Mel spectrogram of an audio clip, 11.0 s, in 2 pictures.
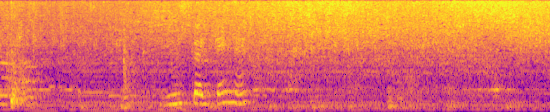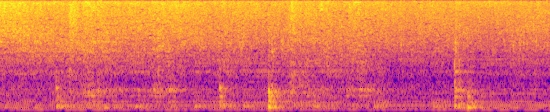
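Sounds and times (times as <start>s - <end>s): chicken sizzling in oil: 0.0s - 11.0s
wooden spatula scraping pan: 6.0s - 9.4s.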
